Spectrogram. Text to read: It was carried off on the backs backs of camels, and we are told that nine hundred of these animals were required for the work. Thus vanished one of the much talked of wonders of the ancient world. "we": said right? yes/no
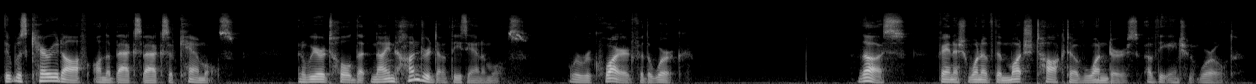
yes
